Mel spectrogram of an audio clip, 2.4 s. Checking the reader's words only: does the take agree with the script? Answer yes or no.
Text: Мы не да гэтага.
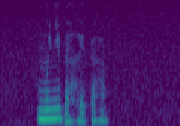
yes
